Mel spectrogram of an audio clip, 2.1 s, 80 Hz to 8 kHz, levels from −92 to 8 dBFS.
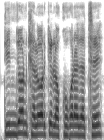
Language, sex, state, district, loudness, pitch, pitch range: Bengali, male, West Bengal, Cooch Behar, -14 LUFS, 195 Hz, 195-210 Hz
